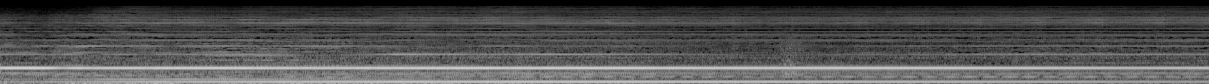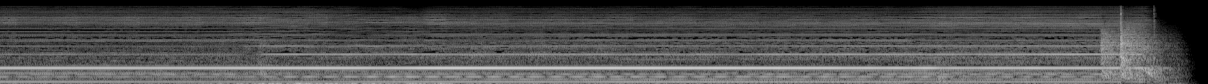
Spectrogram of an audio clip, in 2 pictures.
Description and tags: Lift,Servo
Car lift recorded in a body shop
Used a me66 to a Sounddevices 722
body-shop, lift, machine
